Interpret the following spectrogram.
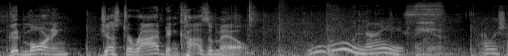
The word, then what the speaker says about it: Cozumel: And you should be pronouncing it Cozumel, Alexis, Cozumel. because you're Hispanic. Don't be telling me how. That's the way. Tell her, Rob. You should know better. It's Cozumel.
